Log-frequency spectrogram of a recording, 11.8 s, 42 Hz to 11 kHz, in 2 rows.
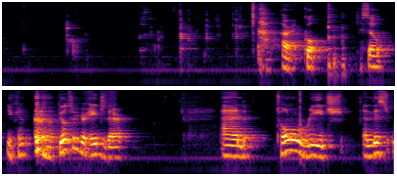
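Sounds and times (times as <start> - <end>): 
steady low electrical hum: 0.0 - 11.7
wet liquid sounds of a drink of water: 1.0 - 3.8
speech: 4.2 - 4.8, 5.4 - 7.8, 9.2 - 11.7.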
